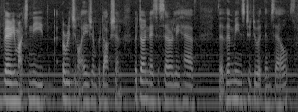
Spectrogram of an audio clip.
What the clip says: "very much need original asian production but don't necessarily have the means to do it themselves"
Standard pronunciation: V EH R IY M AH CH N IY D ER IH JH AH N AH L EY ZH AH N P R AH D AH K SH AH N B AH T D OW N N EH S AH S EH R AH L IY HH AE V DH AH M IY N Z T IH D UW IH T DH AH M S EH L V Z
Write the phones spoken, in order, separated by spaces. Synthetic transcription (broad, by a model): V EH R IY M AH CH N IY D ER IH JH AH N L EY ZH AH N P R AH D AH K SH AH N B AH T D OW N N EH S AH S EH R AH L IY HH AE V DH AH M IY N Z T IH D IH IH T DH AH M S EH L V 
